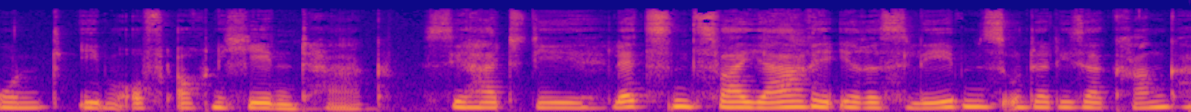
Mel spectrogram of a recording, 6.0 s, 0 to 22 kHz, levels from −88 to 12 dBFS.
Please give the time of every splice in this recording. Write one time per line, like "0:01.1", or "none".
0:02.1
